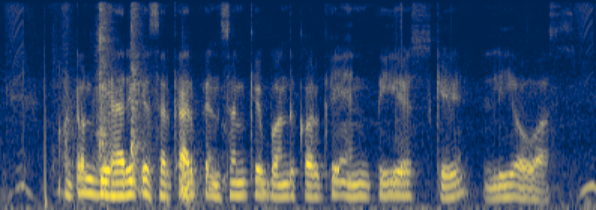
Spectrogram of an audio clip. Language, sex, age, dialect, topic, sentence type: Bhojpuri, male, 18-24, Northern, banking, statement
